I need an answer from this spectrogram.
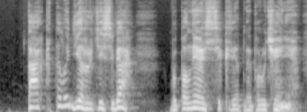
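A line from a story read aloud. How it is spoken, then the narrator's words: Hissed. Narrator (Russian): прошипел он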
